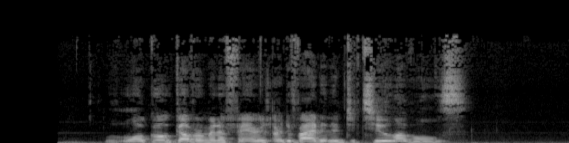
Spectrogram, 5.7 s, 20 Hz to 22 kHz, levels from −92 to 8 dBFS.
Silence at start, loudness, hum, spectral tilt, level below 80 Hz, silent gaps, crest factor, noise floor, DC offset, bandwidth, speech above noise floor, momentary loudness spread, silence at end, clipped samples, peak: 0.6 s; -27 LUFS; none; -2 dB/octave; -60 dBFS; none; 20 dB; -62 dBFS; under 0.1%; 17 kHz; 35 dB; 8 LU; 1.05 s; under 0.1%; -10 dBFS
